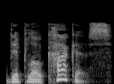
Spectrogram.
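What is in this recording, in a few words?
"diplococcus", British English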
